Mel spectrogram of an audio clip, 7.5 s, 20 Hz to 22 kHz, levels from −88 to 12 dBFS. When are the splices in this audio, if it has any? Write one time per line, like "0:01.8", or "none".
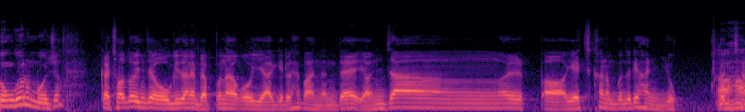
none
